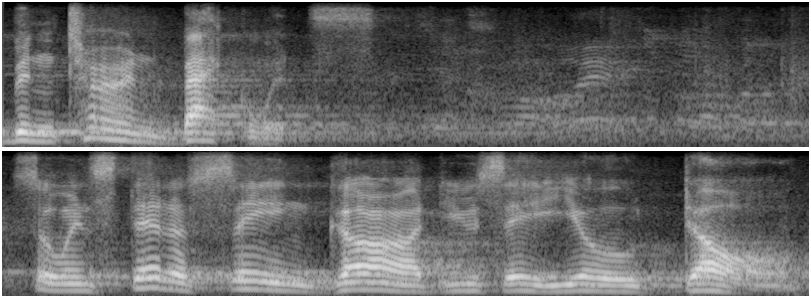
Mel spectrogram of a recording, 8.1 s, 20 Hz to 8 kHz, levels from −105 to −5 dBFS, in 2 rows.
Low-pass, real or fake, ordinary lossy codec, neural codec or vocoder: 7.2 kHz; real; Opus, 24 kbps; none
